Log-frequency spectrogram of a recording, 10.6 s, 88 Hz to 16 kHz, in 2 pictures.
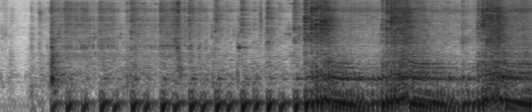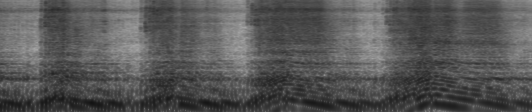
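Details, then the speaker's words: Honda XR80 engine in a shifter kart, kickstarted on choke, revving to about 10,000 rpm: a few popping kicks, then a crisp, even rev with no knocks or misfires. Normal running. "Oh, it sounds so good. It literally sounds like a little race car. 10,000 RPM on this little engine."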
